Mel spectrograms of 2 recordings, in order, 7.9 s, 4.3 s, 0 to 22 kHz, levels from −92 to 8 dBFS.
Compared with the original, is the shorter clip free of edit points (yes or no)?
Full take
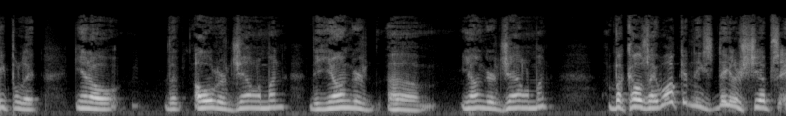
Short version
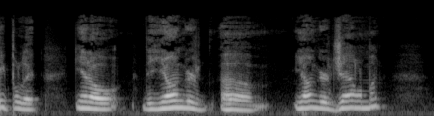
no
